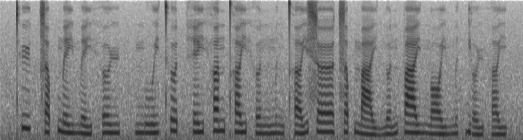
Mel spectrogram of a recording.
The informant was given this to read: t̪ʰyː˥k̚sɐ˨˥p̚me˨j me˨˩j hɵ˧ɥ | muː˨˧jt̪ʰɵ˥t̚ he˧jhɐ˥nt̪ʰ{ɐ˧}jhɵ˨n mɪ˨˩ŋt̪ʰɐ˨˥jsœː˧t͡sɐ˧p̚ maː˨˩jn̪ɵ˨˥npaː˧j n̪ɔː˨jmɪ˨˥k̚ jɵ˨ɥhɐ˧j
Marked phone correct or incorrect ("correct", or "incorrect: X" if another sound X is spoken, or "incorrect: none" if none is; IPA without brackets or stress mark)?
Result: correct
